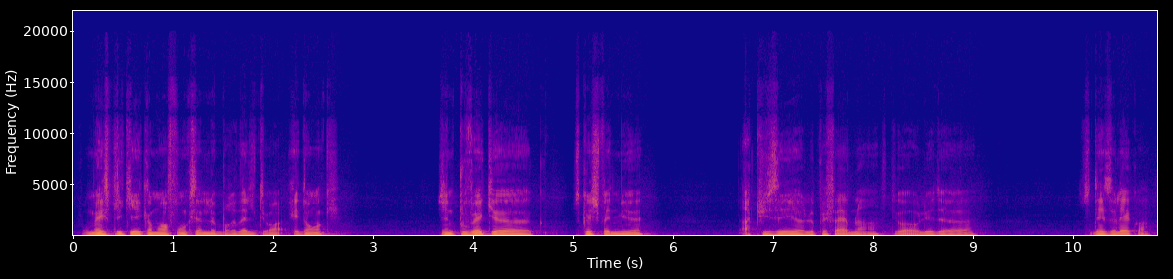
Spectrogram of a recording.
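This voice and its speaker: A man's voice: on the low side, vocal fry, dark tone. A man telling anecdotes in a loose, casual chat, swearing freely and imitating other people. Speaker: podcast co-host.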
